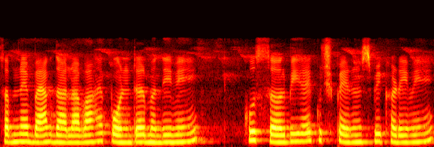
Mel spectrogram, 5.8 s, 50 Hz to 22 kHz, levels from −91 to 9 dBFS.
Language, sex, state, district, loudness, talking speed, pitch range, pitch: Hindi, female, Haryana, Rohtak, -15 LUFS, 195 wpm, 190-215 Hz, 195 Hz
